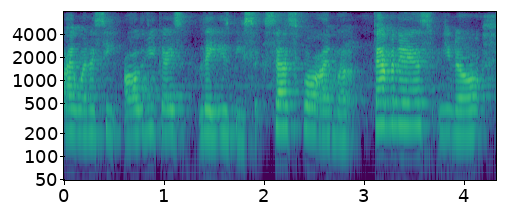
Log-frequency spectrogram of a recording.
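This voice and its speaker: With an animated tone, a woman of medium pitch speaks at a fairly quick pace and ordinary pitch variation as audible room echo surrounds her. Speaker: beauty sales distributor / influencer. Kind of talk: training video monologue. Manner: fast.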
